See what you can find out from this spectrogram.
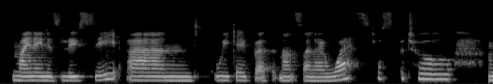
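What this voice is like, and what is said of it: British accent. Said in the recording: “I'm originally from the UK, as you can probably tell from the accent.”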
